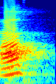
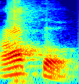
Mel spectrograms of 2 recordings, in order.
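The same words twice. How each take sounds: First: The final consonant stops without a bouncing release. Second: The final consonant ends with a bouncing release. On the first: "এটা কলকলা না" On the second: "এটা কলকলা"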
